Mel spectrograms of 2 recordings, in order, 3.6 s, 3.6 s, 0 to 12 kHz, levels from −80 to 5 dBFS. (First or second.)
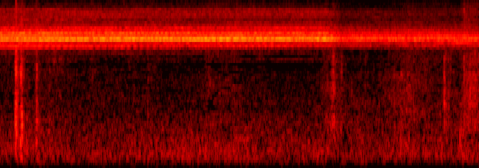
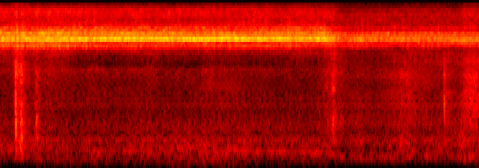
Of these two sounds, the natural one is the first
